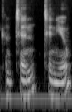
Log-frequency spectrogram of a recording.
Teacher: i actually say a real t sound in this word so i want to release my t continue it doesn't have a stopped t or flat t like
